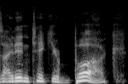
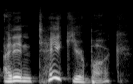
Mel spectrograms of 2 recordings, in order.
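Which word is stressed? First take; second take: book; take. First: The stress falls on the word book. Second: The stress falls on the word take. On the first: Something else was taken. "I took your computer, I took your wallet, I took something else" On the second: It was borrowed, not taken. "it could mean I borrowed it, but I didn't take it"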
